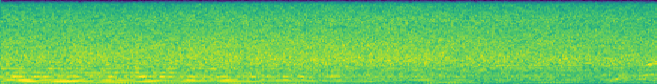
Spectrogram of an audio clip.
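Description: Background music of slow, held chords over a steady rush of falling water, sinking slightly in level toward the end.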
